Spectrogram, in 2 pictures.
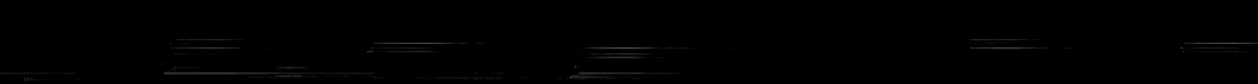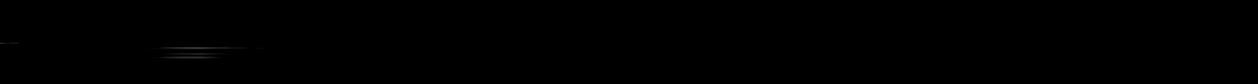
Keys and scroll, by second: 2.0 ctrl+space.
